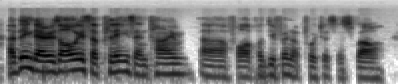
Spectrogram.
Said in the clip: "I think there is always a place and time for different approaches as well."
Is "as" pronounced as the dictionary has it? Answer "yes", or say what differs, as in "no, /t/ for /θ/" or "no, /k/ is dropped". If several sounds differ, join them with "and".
no, /s/ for /z/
